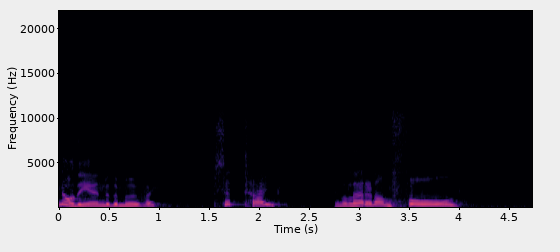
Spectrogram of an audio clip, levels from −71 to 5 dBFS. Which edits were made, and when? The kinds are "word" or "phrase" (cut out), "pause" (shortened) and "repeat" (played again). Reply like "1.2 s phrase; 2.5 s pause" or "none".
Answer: none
